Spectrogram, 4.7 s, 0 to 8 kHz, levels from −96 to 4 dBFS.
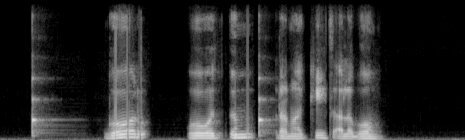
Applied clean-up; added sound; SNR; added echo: neural diffusion model UNIVERSE++.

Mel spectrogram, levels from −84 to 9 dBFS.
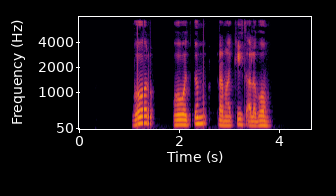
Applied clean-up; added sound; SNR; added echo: neural mask model DeepFilterNet 3.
